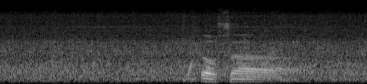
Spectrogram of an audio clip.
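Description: River water flows in a steady rushing wash, and someone speaks briefly over it partway through.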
